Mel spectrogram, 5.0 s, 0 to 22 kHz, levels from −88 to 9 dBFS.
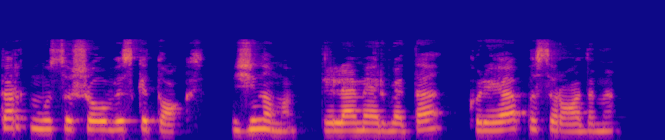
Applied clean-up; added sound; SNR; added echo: none; none; none; none.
